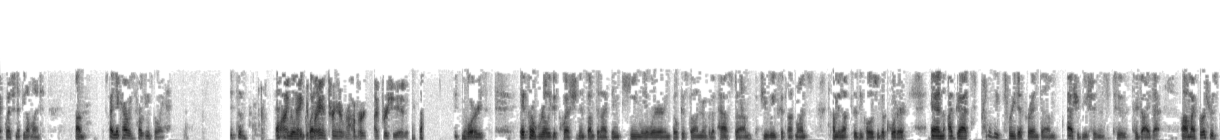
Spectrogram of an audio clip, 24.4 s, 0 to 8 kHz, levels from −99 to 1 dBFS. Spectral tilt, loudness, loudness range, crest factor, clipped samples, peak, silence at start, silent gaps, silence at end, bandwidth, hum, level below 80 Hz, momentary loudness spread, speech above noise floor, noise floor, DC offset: -11.5 dB/octave; -21 LUFS; 5 LU; 20 dB; under 0.1%; 0 dBFS; 0 s; 4.43-4.59 s; 0.1 s; 4.1 kHz; none; -50 dBFS; 14 LU; 50 dB; -70 dBFS; under 0.1%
